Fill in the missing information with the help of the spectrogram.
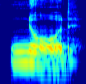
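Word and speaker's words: gnawed: Notice here the G is silent. Nord.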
